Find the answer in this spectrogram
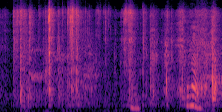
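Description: A small cardboard box being handled and opened by hand: irregular light clicks, taps and rustles of the cardboard flaps and the packing inside.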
